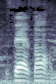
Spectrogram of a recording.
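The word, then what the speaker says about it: Sazón: They say I said it wrong, but like I said, it's Zazon by Goya.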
